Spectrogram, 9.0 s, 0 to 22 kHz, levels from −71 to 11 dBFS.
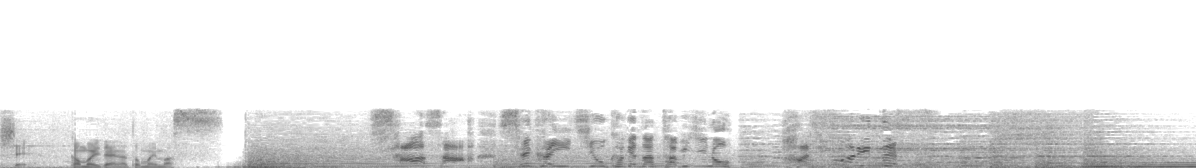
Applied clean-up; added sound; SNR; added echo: none; none; none; none.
